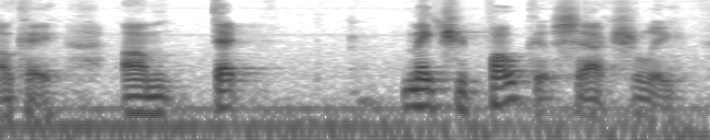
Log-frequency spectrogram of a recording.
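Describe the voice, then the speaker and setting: Vocal fry marks this man's voice as his pitch swings very widely. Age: 60s. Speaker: medical cannabis patient. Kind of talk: casual interview. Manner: repetitive stammering.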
